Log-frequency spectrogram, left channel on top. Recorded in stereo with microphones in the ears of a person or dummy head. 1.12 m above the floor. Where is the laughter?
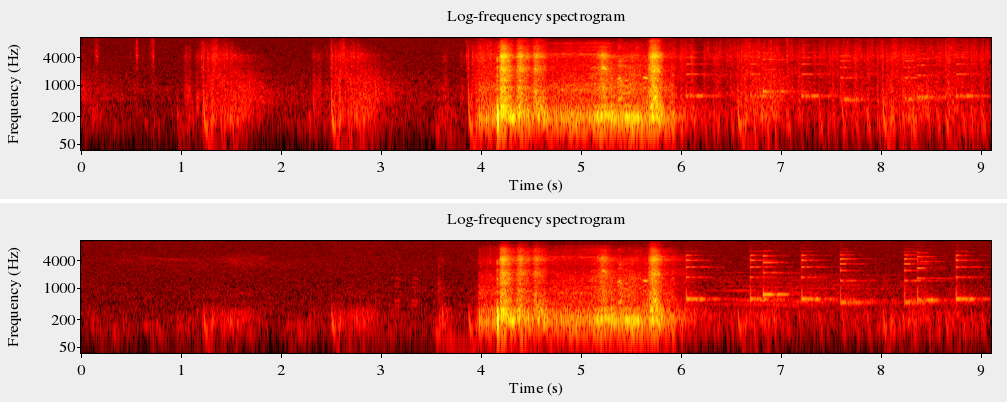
25° left (ahead or behind), 0.6 m.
